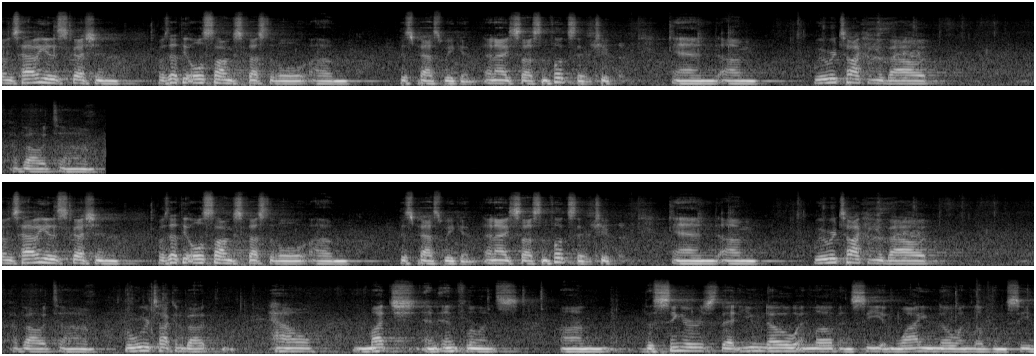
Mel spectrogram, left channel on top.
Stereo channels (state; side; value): drops out; left; at 11.4 s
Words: having a discussion. I was at the Old Songs Festival this past weekend, and I saw some folks there too. And we were talking about how much an influence on the singers that you know and love and see, and why you know and love them and see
